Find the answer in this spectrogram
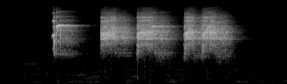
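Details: Black francolin calls from atop a rock, giving a short rasp and then three longer, coarse, buzzy notes run together, each trailing off, about two seconds in all, in otherwise quiet surroundings.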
